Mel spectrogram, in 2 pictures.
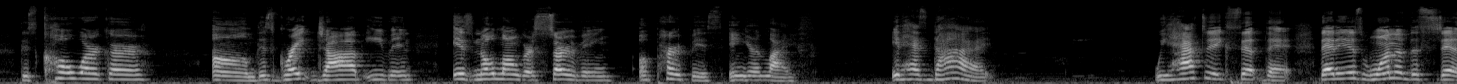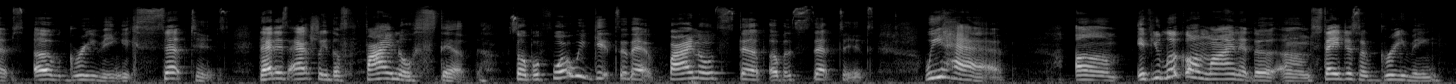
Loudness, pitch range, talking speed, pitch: -24 LUFS, 195-250 Hz, 130 wpm, 225 Hz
